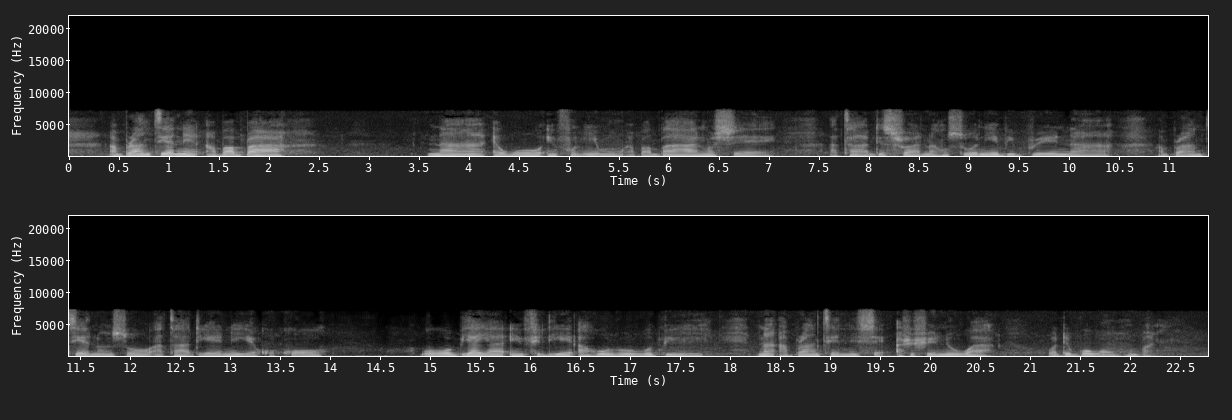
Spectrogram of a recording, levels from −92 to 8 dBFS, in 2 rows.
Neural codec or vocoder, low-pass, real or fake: codec, 16 kHz, 4 kbps, X-Codec, WavLM features, trained on Multilingual LibriSpeech; 7.2 kHz; fake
